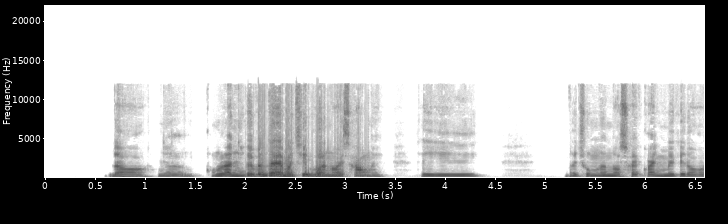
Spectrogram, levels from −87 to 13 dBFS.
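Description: From 2.0 to 3.24 s the processor falls behind and misses buffer deadlines over and over, a processor overload crackle. Each missed slot, which fits buffers of around 5 ms, replays a sliver of old audio with hard edges, so the speech is torn by a gritty burst of crackle until the load eases.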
